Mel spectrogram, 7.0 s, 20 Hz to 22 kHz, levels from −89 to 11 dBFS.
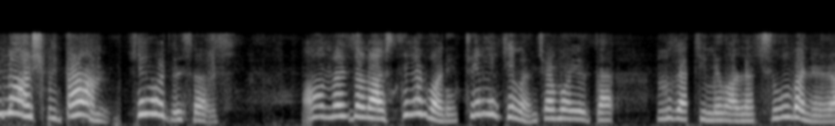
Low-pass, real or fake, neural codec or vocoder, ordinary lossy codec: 7.2 kHz; fake; codec, 16 kHz in and 24 kHz out, 0.6 kbps, FireRedTTS-2 codec; none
